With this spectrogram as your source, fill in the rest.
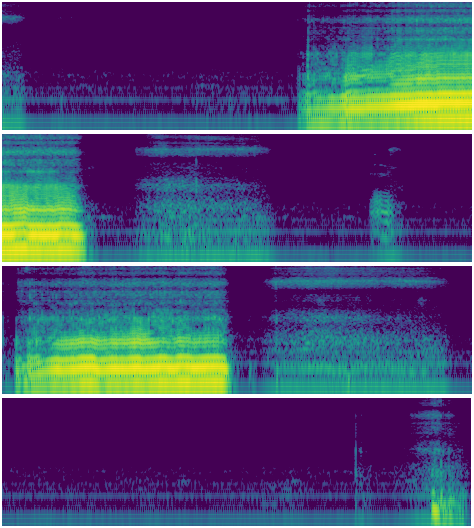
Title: funny old stafford terrier snoring like a human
